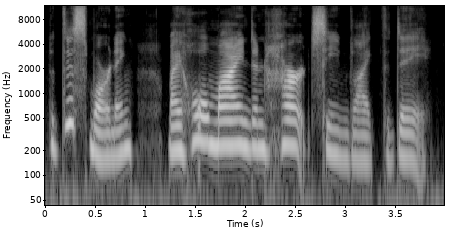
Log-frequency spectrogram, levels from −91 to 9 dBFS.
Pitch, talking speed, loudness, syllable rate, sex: 205 Hz, 180 wpm, -18 LUFS, 4.4 syllables/s, female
